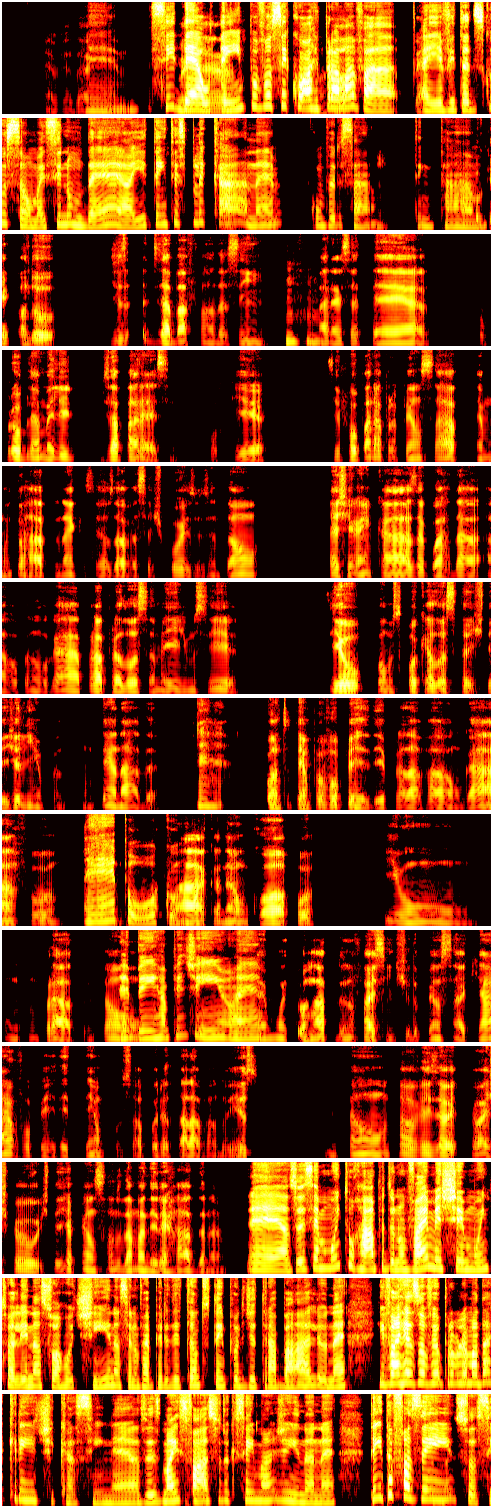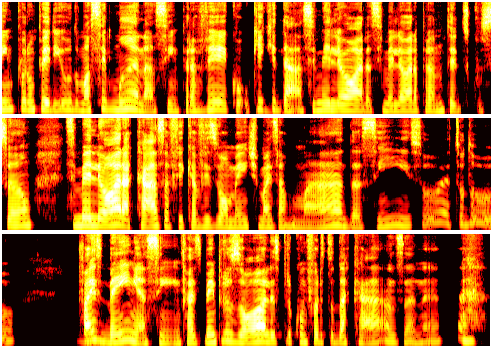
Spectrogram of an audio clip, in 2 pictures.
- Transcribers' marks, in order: tapping; giggle
- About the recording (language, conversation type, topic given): Portuguese, advice, Como lidar com um(a) parceiro(a) que critica constantemente minhas atitudes?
